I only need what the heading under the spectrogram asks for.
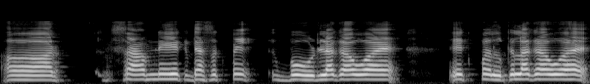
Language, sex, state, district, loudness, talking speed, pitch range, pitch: Hindi, female, Haryana, Rohtak, -15 LUFS, 140 wpm, 215-235 Hz, 225 Hz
